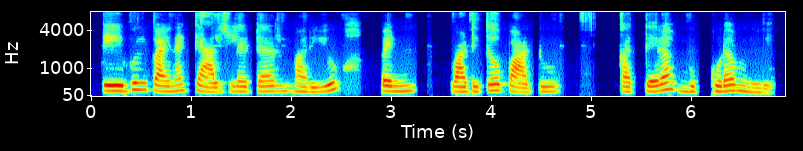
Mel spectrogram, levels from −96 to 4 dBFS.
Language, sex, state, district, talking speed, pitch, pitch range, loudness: Telugu, female, Telangana, Hyderabad, 80 wpm, 185 Hz, 175-200 Hz, -17 LUFS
